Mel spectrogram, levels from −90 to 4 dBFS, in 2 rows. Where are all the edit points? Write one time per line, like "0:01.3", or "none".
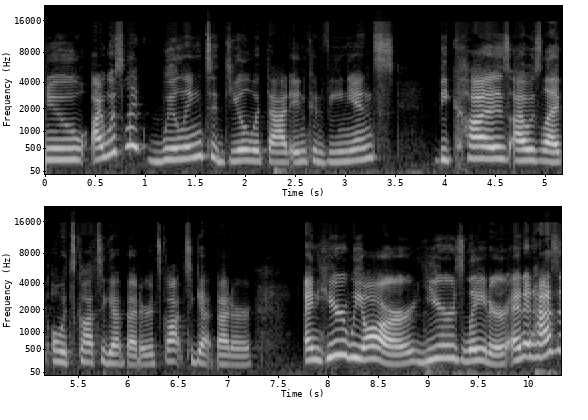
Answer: none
